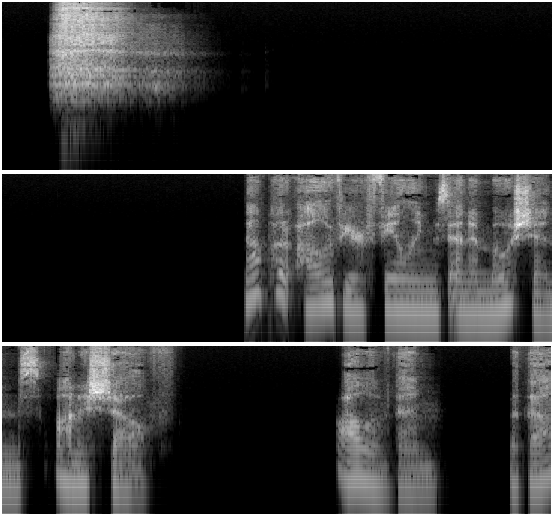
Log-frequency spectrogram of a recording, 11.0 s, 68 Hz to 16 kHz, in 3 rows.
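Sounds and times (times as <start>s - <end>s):
open-mouthed exhale during a guided meditation: 0.3s - 1.5s
speech: 5.3s - 8.5s, 9.6s - 10.9s.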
